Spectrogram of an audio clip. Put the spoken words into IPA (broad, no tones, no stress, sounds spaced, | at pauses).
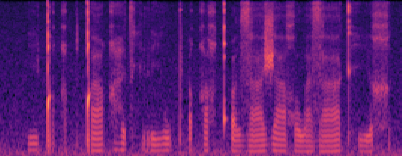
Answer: iː ǃ ə q ə q ǃ aː q ɦ i tʰ r iː w pʼ ɯ q ɯ χ qʼ o l z aː ʒ aː χ o w a z aː kʰ i χ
